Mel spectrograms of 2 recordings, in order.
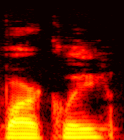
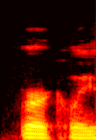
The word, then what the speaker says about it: Berkeley: of non-physical Concepts so George Barkley or Berkeley some people mispronounce it he was a a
